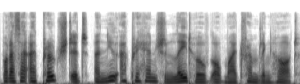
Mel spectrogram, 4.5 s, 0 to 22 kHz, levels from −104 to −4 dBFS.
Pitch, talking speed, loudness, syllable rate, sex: 135 Hz, 185 wpm, -22 LUFS, 4.7 syllables/s, male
